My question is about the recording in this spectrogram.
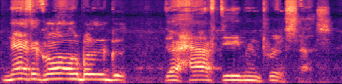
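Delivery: very slow, grand title read; slow announcer title. Shown as a demonstration. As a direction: stretch each word out. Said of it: "you'll see how it's said".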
